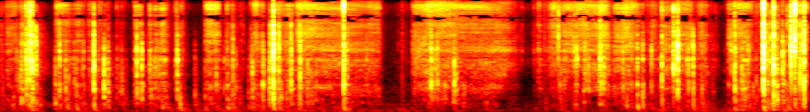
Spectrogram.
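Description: A filled, palm-sized yellow Halls cough drop bag made of thin plastic foil has its front surface traced and scratched with a thin black tool. Bright, crinkly scratches and quick ticking taps come in uneven bursts, with a few longer, steady hissing strokes as the tool drags across the foil. The sound is crisp and close with almost no low end, and each scratch stops dead.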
